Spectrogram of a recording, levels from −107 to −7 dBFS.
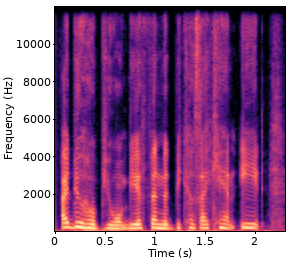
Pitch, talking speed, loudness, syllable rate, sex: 200 Hz, 285 wpm, -17 LUFS, 7.6 syllables/s, female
